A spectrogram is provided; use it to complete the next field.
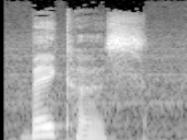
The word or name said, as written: baker's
